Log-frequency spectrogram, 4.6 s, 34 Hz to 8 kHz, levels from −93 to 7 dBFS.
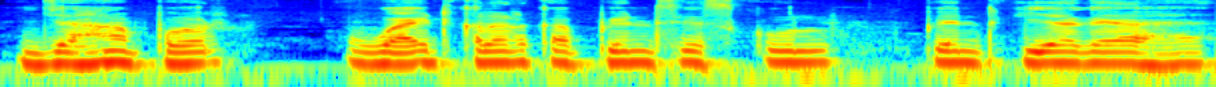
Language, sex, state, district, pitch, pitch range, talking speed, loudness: Hindi, male, Bihar, West Champaran, 155 Hz, 150-165 Hz, 160 wpm, -15 LUFS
